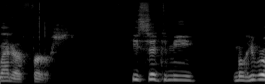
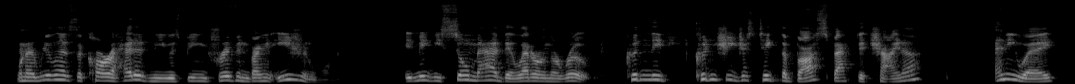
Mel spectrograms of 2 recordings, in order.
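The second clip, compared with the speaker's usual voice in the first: normal talking voice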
